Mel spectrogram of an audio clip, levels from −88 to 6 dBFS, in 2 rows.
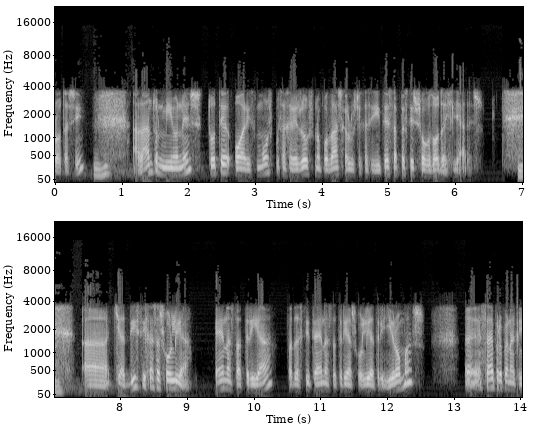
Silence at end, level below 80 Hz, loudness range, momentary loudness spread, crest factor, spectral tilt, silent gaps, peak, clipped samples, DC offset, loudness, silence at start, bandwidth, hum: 0 s; -56 dBFS; 2 LU; 7 LU; 14 dB; -5 dB/octave; none; -2 dBFS; under 0.1%; under 0.1%; -16 LUFS; 0 s; 12 kHz; none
